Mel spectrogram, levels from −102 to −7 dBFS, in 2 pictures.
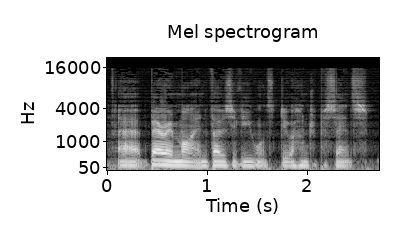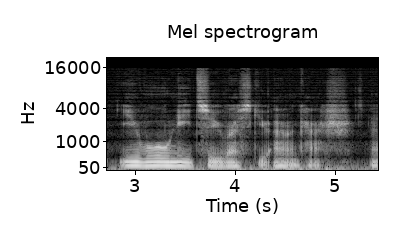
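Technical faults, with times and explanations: Throughout, channel delay (comb filtering): one channel arrives roughly a millisecond and a half behind the other, and the two are combined into mono. Parts of the sound common to both channels cancel at evenly spaced frequencies, the first near 400 Hz and more at regular steps above it. These fixed notches never move. The result is a hollow, phasey colour on everything in the clip.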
